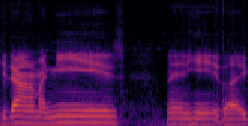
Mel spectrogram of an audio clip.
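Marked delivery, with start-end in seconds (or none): none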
